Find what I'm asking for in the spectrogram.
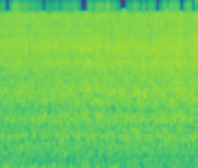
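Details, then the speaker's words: Furnace blower running after blower wheel replacement (original screeching diagnosed as blower wheel), AC on, just before power-down and reassembly: smooth steady rush of air with even hum, no screech or scraping; normal blower operation. "reassemble it so you heard that it's working well now"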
